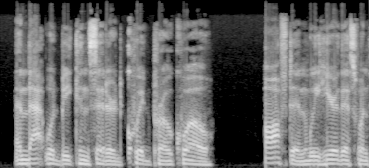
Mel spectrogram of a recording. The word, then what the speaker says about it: quid pro quo: It is 3 words. Each word is only 1 syllable. And if you're saying it together, the stress is kind of on that first word and that last word, quid pro quo.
